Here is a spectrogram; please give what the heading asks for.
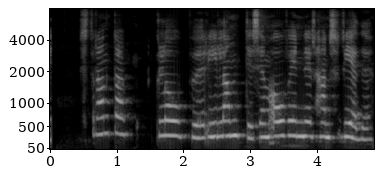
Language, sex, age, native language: Icelandic, female, 12, Icelandic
